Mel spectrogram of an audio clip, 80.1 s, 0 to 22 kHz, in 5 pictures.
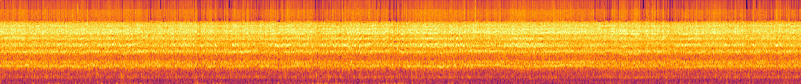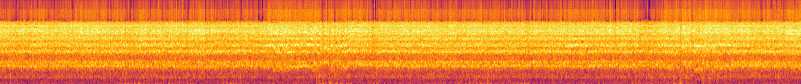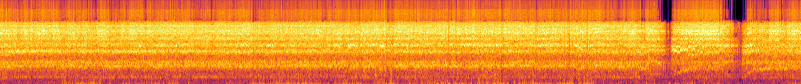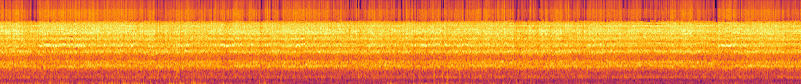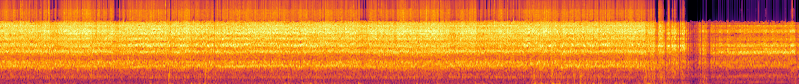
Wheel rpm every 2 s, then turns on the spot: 230, 230, 230, 220, 230, 230, 220, 230, 230, 220, 220, 240, 230, 230, 220, 230, 230, 230, 230, 230, 230, 210, 120, 190, 220, 220, 230, 230, 230, 230, 230, 230, 220, 230, 230, 210, 230, 220, 60, 50.
none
